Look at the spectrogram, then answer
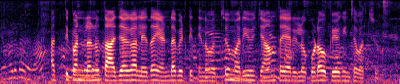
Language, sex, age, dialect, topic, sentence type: Telugu, female, 18-24, Central/Coastal, agriculture, statement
